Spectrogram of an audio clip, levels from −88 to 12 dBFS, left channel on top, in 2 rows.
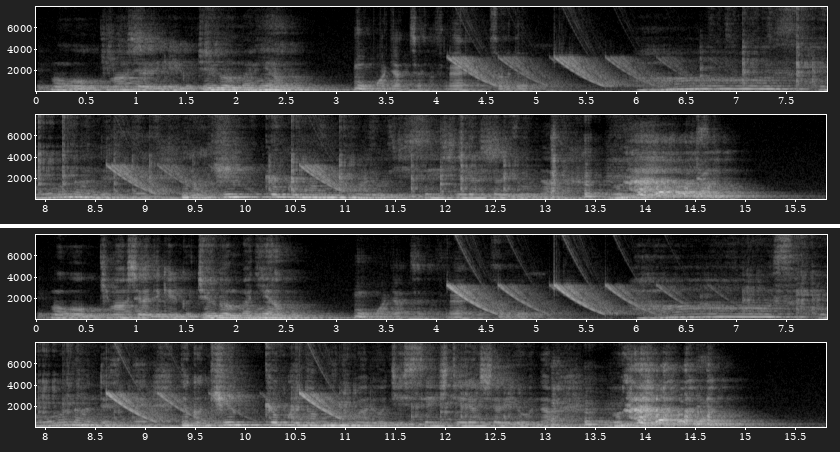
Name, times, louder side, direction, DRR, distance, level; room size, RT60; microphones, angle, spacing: voice 1, 0.1-2.5 5.9-9.9 10.2-13.1 13.6-14.7, equal, 80° right, 3 dB, 6.7 m, -25 dB
voice 2, 3.2-4.9 13.0-13.8 14.5-14.7, left 1 dB, 40° left, 4 dB, 3.2 m, -33 dB
sound 1, 4.1-6.5 8.6-10.0 10.5-11.0, right 5 dB, 40° right, 4.4 m, -35 dB
Writing, 6.6-13.0, left 2 dB, 85° left, 7.5 m, -43 dB
27.5 x 17.0 x 7.3 m, 1.2 s
head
